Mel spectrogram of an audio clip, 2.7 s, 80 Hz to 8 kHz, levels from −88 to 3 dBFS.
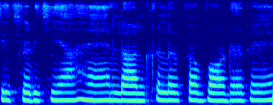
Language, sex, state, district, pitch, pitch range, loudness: Hindi, female, Bihar, Sitamarhi, 215 Hz, 210-220 Hz, -46 LUFS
